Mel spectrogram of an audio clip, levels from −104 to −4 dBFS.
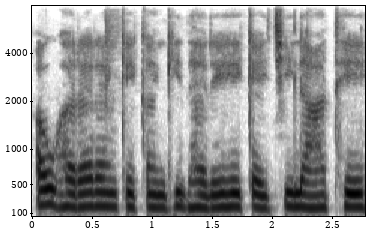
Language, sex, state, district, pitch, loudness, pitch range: Chhattisgarhi, female, Chhattisgarh, Raigarh, 185 Hz, -14 LUFS, 180-190 Hz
